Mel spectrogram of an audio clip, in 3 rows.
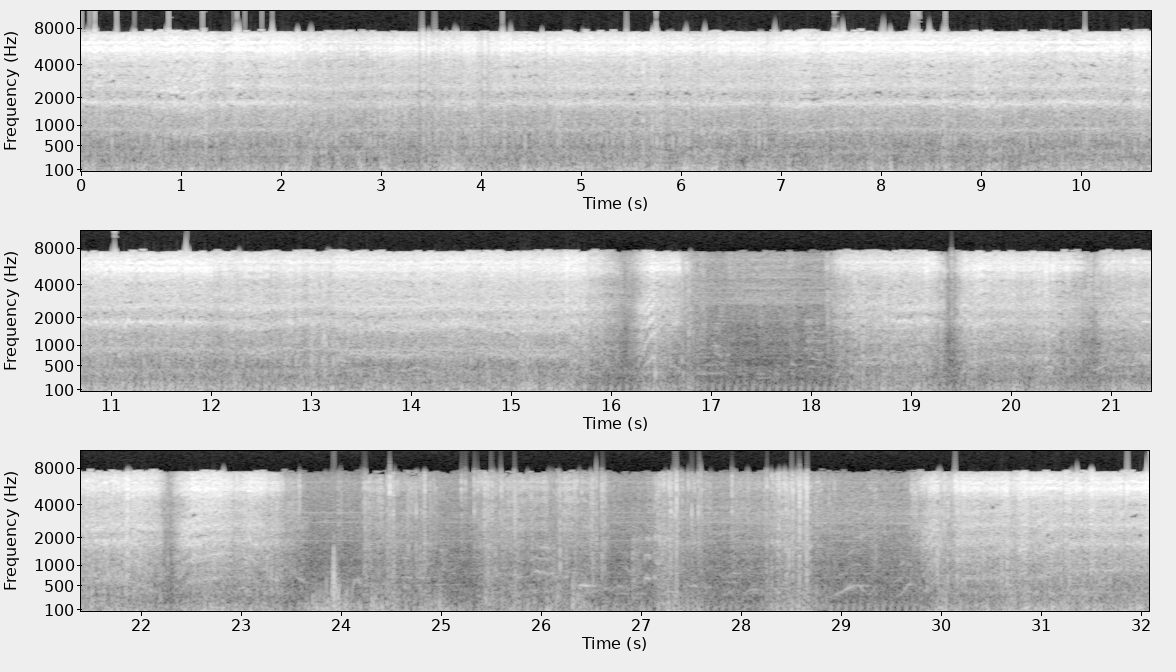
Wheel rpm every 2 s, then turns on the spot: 230, 230, 230, 230, 230, 230, 220, 190, 20, 100, 110, 80, 20, 20, 40, 200.
16-18 24-28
